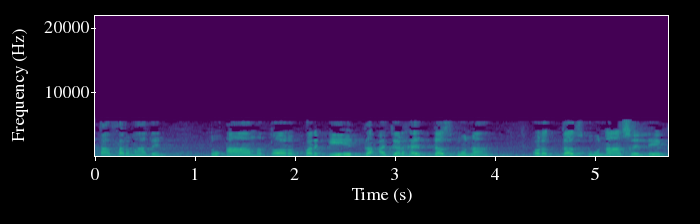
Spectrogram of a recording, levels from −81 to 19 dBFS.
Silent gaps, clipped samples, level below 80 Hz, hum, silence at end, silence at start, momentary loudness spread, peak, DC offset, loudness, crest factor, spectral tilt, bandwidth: none; under 0.1%; -54 dBFS; none; 0 s; 0 s; 10 LU; -10 dBFS; under 0.1%; -27 LUFS; 16 dB; -7 dB/octave; 5.8 kHz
